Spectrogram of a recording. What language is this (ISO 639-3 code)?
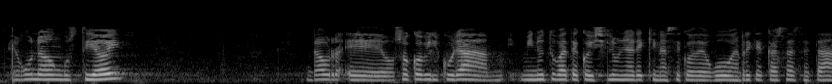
eus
